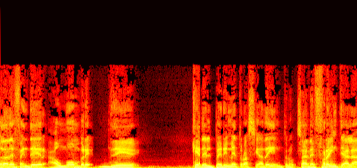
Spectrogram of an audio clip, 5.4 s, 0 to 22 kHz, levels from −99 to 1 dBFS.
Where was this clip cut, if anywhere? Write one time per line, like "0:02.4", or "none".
0:01.4
0:03.0
0:04.4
